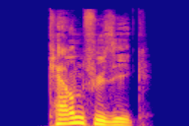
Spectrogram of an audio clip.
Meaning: nuclear physics (nuclear physics)
- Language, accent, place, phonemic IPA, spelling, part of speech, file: German, Germany, Berlin, /ˈkɛʁnfyˌziːk/, Kernphysik, noun, De-Kernphysik.ogg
